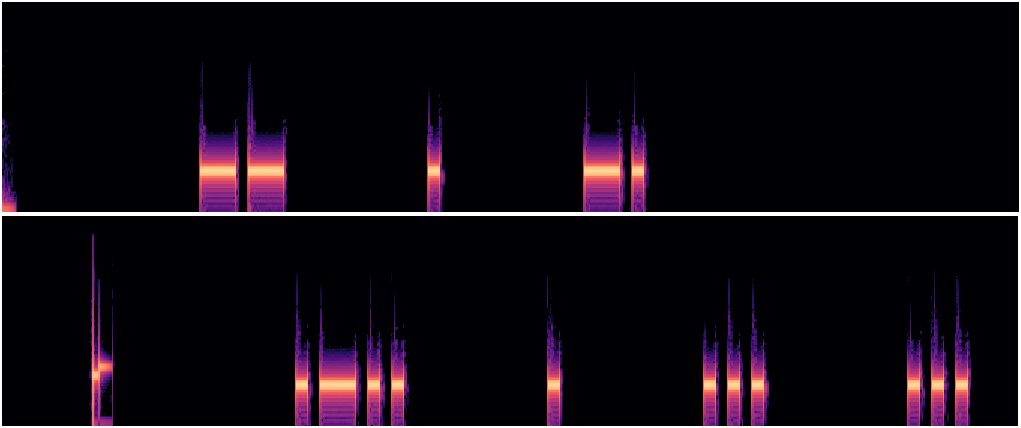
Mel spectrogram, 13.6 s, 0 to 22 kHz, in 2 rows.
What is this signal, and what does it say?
Morse code, heard as a keyed tone, about 15 wpm, spaced as for 7 wpm, 700 Hz. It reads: MEN LESS
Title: 4x Character Spacing - Top 500 Words - 15wpm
